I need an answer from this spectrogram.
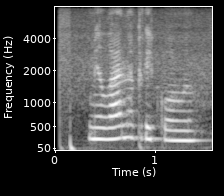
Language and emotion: Russian, neutral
